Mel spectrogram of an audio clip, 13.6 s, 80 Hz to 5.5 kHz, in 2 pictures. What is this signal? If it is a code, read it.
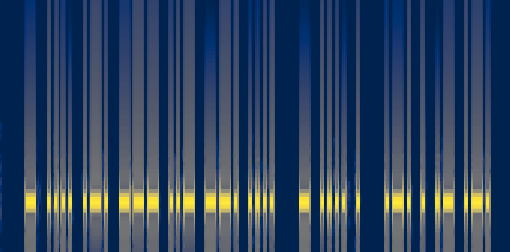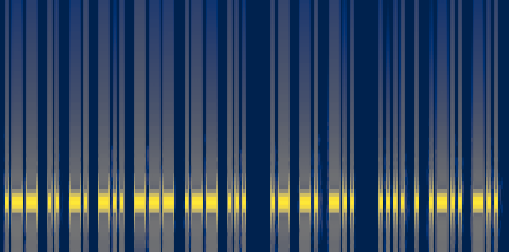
Morse code, heard as a keyed tone, about 25 wpm, 600 Hz. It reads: THROUGH THE REAR WINDOWS AND HELD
